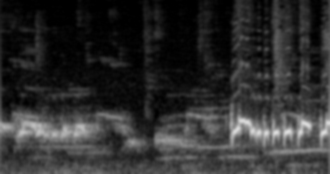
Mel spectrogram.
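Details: A Cemani zebra dove song: a soft, wavering coo from a nearby bird gives way to a loud, rhythmic string of quick, clipped, bouncing notes, strong and clear.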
